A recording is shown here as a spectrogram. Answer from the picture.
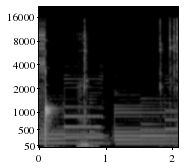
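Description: Motion-graphics intro sound effects over background music: a sharp pop just after the start, a softer click, then held music notes coming back in about a second in, with a few light clicks near the end.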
